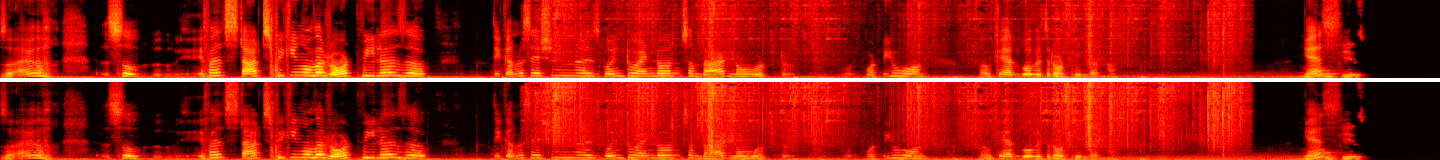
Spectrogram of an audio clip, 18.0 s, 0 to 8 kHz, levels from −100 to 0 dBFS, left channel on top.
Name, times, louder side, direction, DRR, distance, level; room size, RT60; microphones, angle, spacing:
voice 1, 0.0-5.3 6.1-9.9 10.5-11.6 12.2-13.9 16.3-16.7, left 4 dB, 65° left, 0.5 m, -36 dB
sound 1, 0.6-16.5, right 1 dB, 20° right, 0.8 m, -50 dB
sound 2, 5.0-5.4 5.9-6.4 6.9-7.0 7.2-7.3 7.9-8.0 8.2-8.3 8.9-9.3 9.9-10.3 10.9-11.4 11.9-12.3 12.9-13.0 13.2-13.4 13.9-14.3, equal, 90° right, 0.9 m, -44 dB
sound 3, 6.5-15.6, right 10 dB, 55° right, 0.6 m, -37 dB
voice 2, 13.2-13.5 16.3-17.1, left 2 dB, 10° left, 0.4 m, -41 dB
2.6 x 2.2 x 3.2 m
head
